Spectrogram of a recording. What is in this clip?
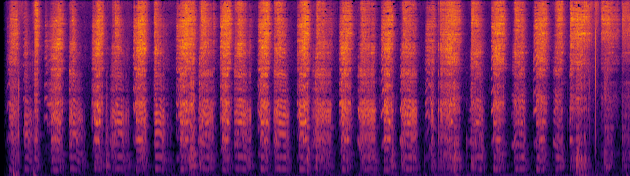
Sound effects > Objects / House appliances
Squeeking Sound of a chair
It's a chair squeeking, but sounds like any other queek of a hinge
comic, chair, squeeking, squeek, comicalsound, fun, mechanic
